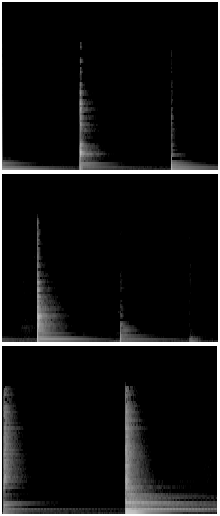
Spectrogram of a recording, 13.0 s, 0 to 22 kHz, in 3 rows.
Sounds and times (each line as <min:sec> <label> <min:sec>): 0:01.5 metal bowl being tapped, scrapped, and hit 0:02.2
0:03.3 metal bowl being tapped, scrapped, and hit 0:04.2
0:05.0 metal bowl being tapped, scrapped, and hit 0:07.3
0:08.7 metal bowl being tapped, scrapped, and hit 0:09.8
0:11.1 metal bowl being tapped, scrapped, and hit 0:12.9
